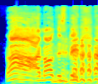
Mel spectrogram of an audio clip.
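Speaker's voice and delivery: slow, loud put-on voice bailing out; mock villain bailing. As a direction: growl it as you flee. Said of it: "he's just like".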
